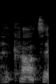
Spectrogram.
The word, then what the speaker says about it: Hecate: the Scrying Stone of Hecate. Now, first of all, I realise that the usual pronunciation of Hecate is Hecate or Hecate. I don't like that, so it's Hecate for this evening.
